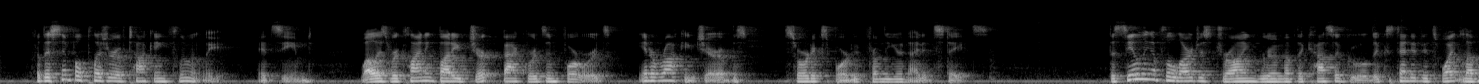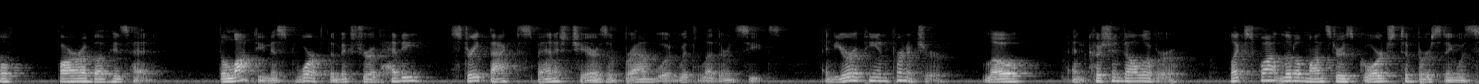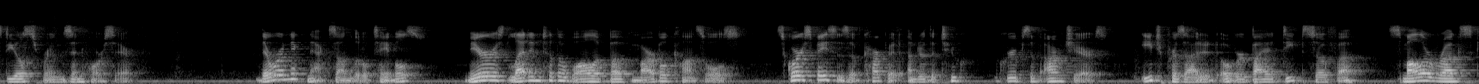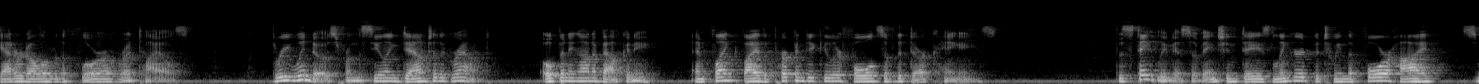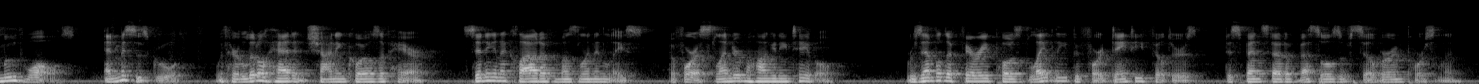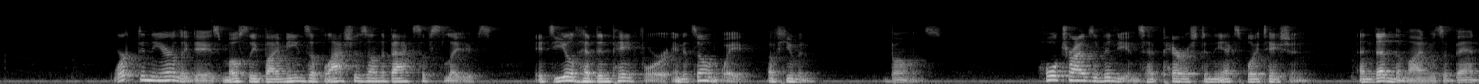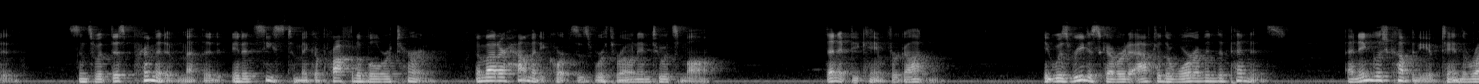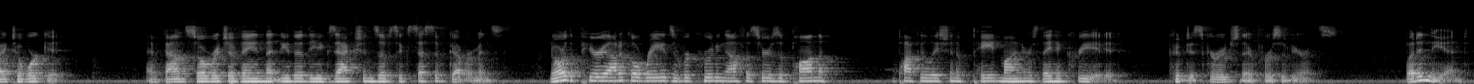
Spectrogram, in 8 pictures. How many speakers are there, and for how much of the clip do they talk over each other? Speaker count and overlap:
1, no overlap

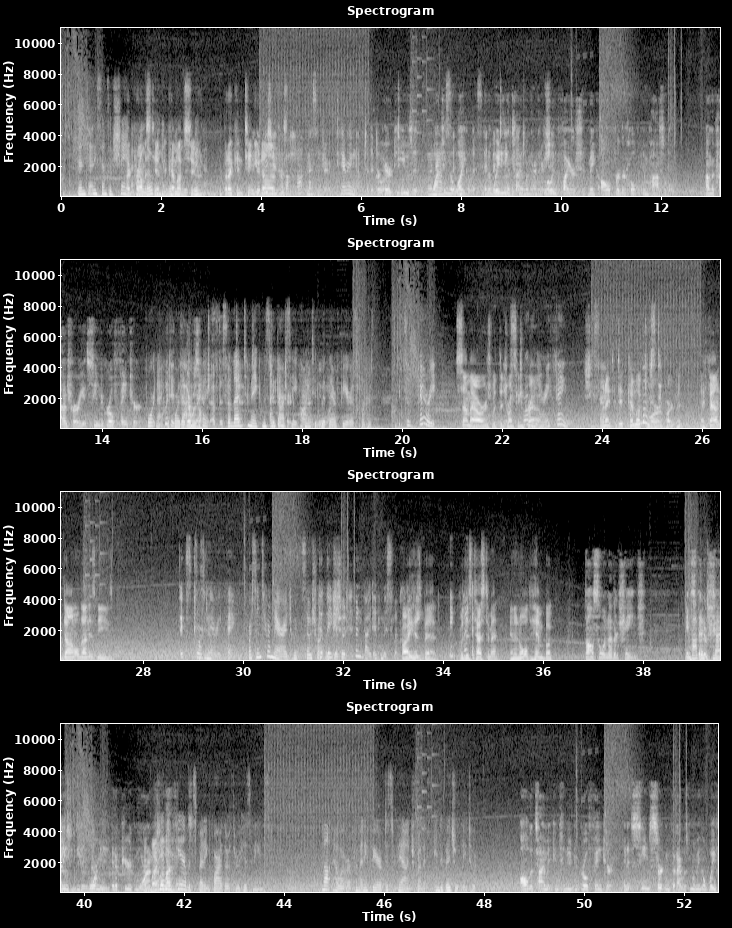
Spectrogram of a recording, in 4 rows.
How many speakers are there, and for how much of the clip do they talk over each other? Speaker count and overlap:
4, about 38%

